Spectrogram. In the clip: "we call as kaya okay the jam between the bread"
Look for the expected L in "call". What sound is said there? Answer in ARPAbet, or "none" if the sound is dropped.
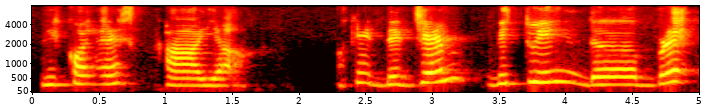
N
